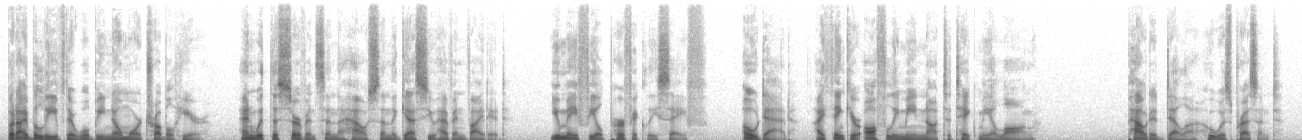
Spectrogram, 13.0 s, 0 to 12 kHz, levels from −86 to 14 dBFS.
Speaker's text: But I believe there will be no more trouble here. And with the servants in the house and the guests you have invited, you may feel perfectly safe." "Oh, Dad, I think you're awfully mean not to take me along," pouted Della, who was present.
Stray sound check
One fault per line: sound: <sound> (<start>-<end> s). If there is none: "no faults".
no faults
